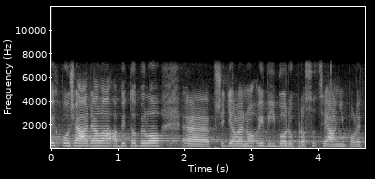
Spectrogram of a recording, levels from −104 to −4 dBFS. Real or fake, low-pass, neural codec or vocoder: real; 7.2 kHz; none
